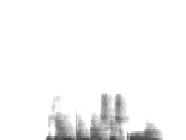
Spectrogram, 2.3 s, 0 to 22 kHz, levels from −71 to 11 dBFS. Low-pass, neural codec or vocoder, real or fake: 7.2 kHz; none; real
